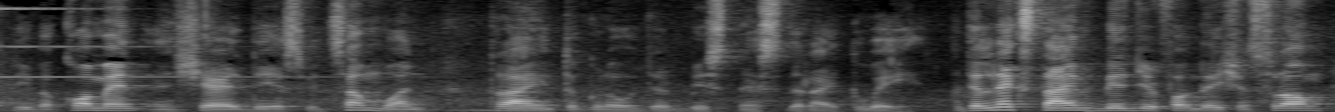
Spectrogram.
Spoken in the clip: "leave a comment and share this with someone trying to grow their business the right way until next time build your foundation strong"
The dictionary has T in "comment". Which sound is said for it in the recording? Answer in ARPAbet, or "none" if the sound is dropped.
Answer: T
